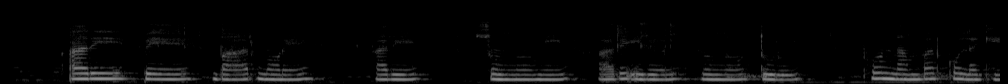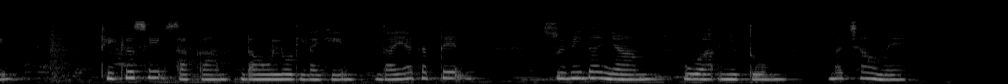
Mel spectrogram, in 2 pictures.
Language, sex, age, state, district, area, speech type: Santali, female, 18-30, West Bengal, Bankura, rural, read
